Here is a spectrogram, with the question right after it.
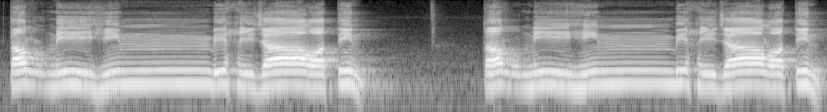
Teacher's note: میم ساکن کے بعد اگر با آئے گی تو یہاں پر اخفا ہوگا، جیسے ترمیہم بحجارۃ، ترمیہم بحجارۃ یہاں پر اخفا مال غنہ کا معنی غنہ بھی کریں گے، آواز کو ناک کے اندر بھی لے جائیں گے اور با کو ادا کرتے ہوئے یہ ہونٹوں سے نرمی کے ساتھ ادا کی جائے گی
